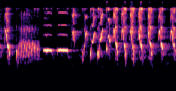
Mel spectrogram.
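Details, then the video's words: Lure song of a white-rumped shama, meant to excite shamas into full song. Scratchy chatter gives way to a held whistle, then a quick, evenly repeated series of bright high notes. "pANCINGAN pendongkrak emosi burung murai batu cepat gacor mudah bongkar isian"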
